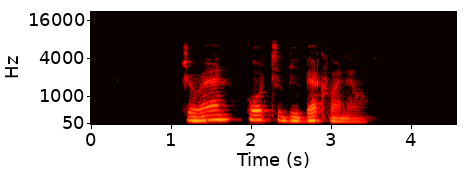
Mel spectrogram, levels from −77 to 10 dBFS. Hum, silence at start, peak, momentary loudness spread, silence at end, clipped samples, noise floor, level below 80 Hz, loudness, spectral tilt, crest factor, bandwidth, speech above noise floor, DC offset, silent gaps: none; 1.15 s; -14 dBFS; 12 LU; 1.1 s; under 0.1%; -89 dBFS; -70 dBFS; -31 LUFS; -6.5 dB/octave; 20 dB; 7.8 kHz; 59 dB; under 0.1%; none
